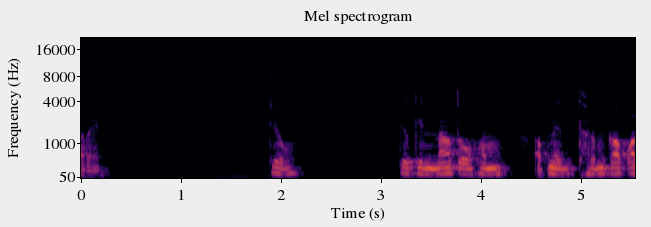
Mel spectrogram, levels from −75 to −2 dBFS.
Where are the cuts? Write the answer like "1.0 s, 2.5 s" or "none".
none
